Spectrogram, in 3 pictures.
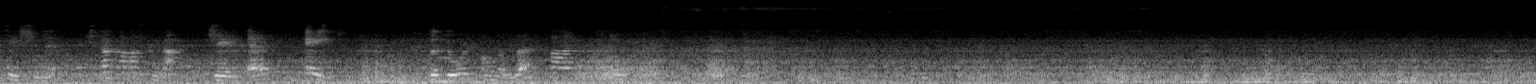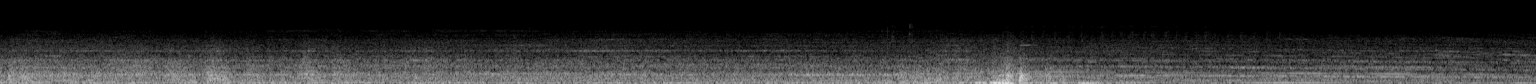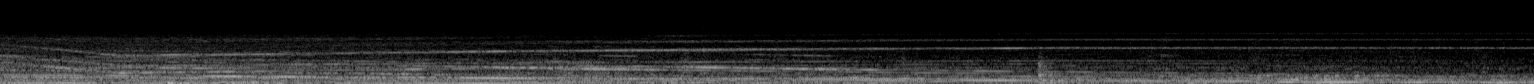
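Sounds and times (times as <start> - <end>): train wheels rumbling on rails: 0.0 - 33.8, 34.4 - 46.0.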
